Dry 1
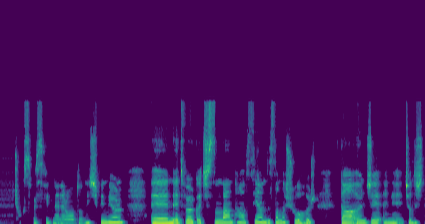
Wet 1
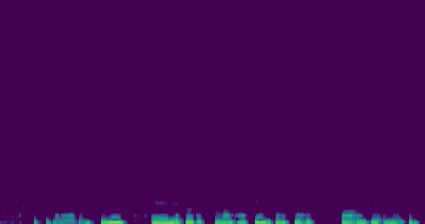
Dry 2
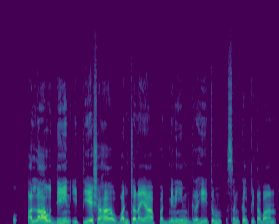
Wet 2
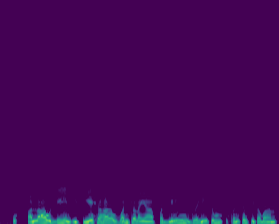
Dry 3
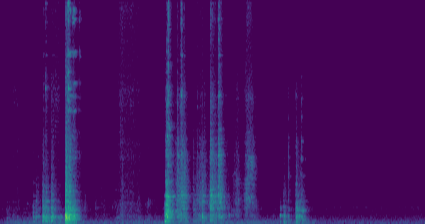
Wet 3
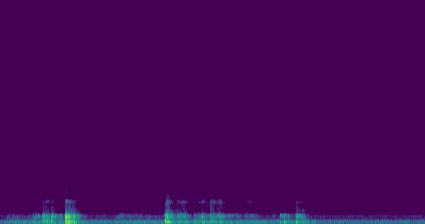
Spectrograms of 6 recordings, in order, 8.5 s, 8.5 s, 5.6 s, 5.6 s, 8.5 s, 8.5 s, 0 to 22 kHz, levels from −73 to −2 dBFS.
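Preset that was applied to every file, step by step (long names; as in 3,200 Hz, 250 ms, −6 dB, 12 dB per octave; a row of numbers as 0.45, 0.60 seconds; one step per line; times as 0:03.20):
formant resonators in series u
loudness normalisation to −27 LKFS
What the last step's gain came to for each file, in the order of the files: +3.0, +12.5, +19.5 decibels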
